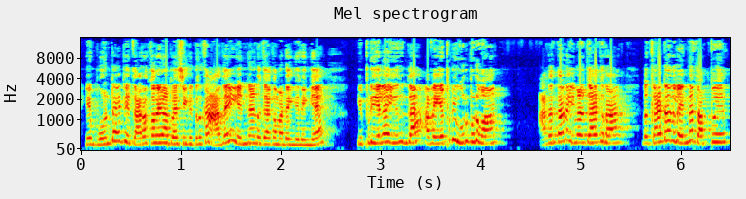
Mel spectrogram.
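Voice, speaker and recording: A man's voice: very high-pitched, rapid-fire, fairly bright tone. Man voicing an indignant elder son in a cartoon. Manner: angry, lecturing. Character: indignant elder son defending his wife. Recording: dull lo-fi audio.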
